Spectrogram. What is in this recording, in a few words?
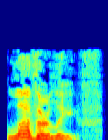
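"leatherleaf", English, British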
